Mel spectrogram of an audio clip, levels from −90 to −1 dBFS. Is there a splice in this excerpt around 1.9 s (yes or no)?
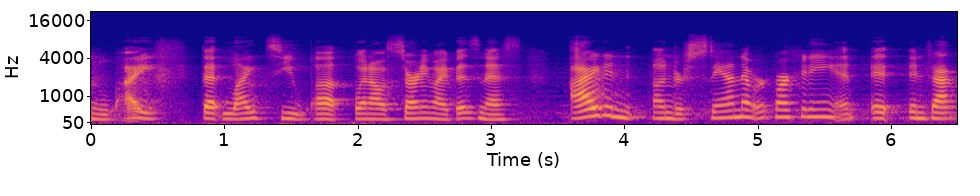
yes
